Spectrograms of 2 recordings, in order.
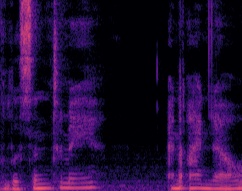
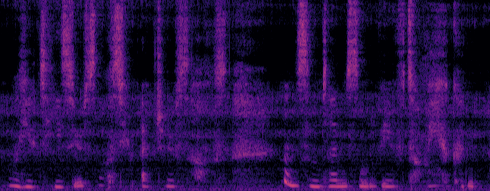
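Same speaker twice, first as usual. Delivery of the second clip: soft, higher, airy intimate voice; hushed and higher, close to the listener; aroused murmur; 5 semitones higher, 6 dB quieter than usual. Acted. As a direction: half-whisper it as arousal builds. Intimate performance, arousal building.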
